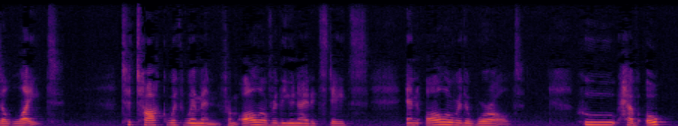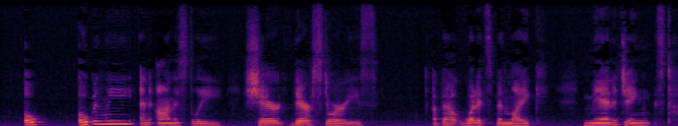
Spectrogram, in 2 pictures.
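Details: Adult woman from the United States, a self-described person who stutters; she says she is not recovered from stuttering, only from the fear of it, and that listeners can hear her stutter; stuttering.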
